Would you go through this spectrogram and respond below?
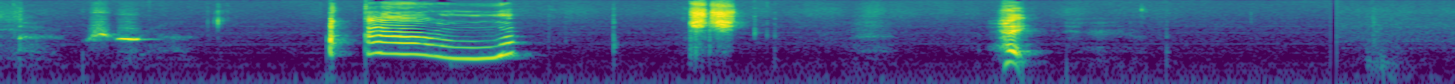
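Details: Vocal tics in a woman with Tourette syndrome and echolalia, mimicking environmental sounds, in genuine outtakes from a voice-over recording session.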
